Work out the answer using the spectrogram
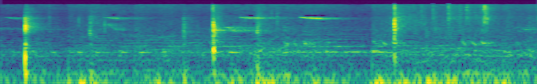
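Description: Several short, high bird chirps, with three sharp clicks spread through and a low rumble underneath.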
